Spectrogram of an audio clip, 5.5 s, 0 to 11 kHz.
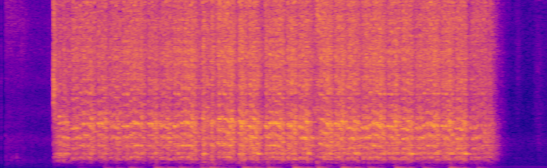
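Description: A 1977 Kawasaki KZ650 B1 motorcycle, just refitted with its carburetors after cam timing work, fires up and runs with a steady, loud, close thrumming for about four and a half seconds before cutting off abruptly.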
